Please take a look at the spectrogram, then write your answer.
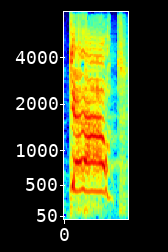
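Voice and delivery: high, full-force acted yell; shouted order. Jesus coming into your home and clearing it, acted shout. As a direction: bellow at them to clear out.

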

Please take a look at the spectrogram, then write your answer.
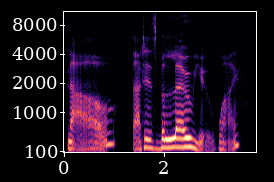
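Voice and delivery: cool, restrained reproof; coldly cutting. A narrator's reading. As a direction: rebuke her without raising the voice. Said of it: "his tone coldly bored and cutting".

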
